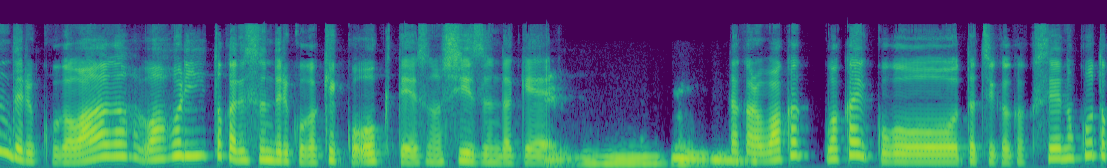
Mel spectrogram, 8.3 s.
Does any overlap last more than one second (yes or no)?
no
